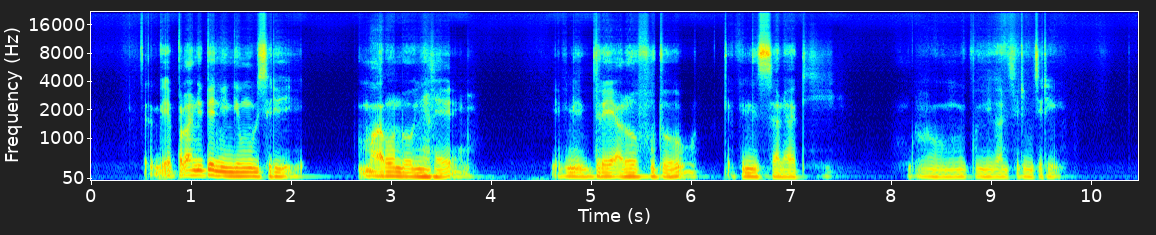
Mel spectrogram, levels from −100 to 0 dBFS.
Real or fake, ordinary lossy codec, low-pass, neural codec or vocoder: fake; none; none; autoencoder, 48 kHz, 32 numbers a frame, DAC-VAE, trained on Japanese speech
